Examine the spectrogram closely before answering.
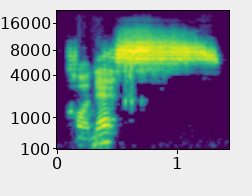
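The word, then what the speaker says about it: connaissent: one we know yes there's an ent but you remember how french pronunciation works don't pronounce it just say cones same thing for l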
